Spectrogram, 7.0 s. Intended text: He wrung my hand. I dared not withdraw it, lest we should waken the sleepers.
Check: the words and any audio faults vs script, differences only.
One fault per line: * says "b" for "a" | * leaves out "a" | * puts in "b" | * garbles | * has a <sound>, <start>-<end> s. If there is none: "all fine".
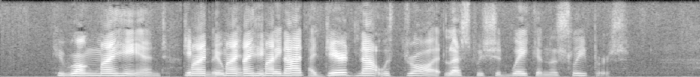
* garbles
